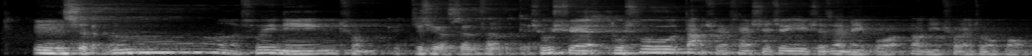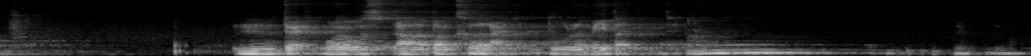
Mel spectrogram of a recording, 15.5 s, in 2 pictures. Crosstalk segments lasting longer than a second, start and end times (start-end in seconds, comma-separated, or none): none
